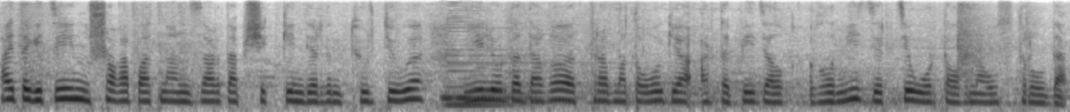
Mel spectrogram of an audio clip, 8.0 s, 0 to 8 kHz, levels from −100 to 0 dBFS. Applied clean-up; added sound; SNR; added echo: none; Acoustic guitar / Strum; 15 dB; none.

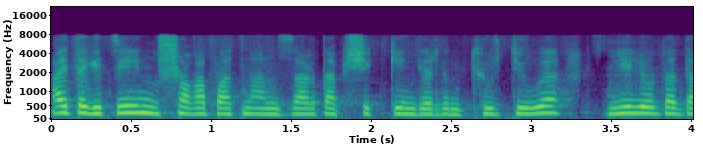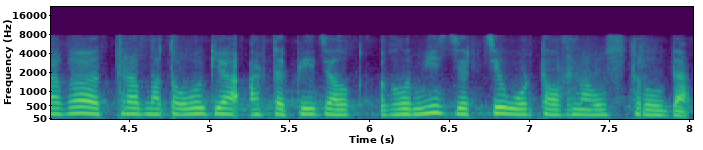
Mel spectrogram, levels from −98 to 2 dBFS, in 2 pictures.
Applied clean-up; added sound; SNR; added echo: neural separator model SepFormer DNS4.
